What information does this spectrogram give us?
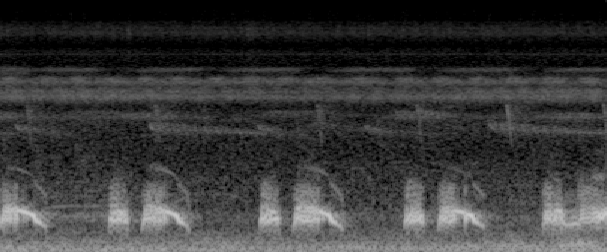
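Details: Wild spotted dove responding to a decoy during ground trapping, giving a steady series of low two-part coos, a short note followed by a longer falling one, repeated about every second, over insect hum.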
